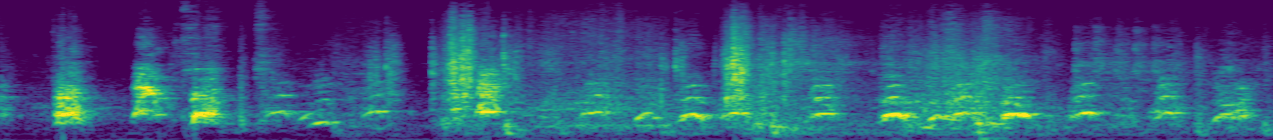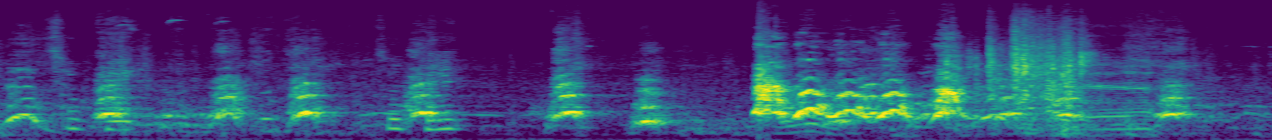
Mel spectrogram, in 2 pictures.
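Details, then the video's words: Rescued dog with a collar grown into its neck, whining and crying steadily: many short, quavering whimpers in quick succession, some rising to yelps, while people talk over and between the cries. "Crying Dog With Embedded Collar"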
